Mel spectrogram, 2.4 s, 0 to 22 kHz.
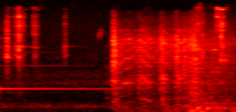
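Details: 2006 Chevy Colorado/GMC Canyon with Passlock active, started by the door-open, key-on wait method; a steady chime tone, then a short crank and it catches cleanly into an even idle, normal start.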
